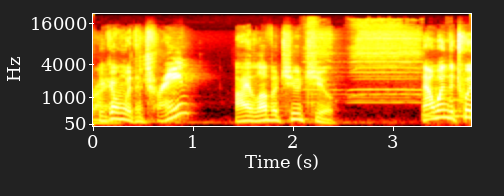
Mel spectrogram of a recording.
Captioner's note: train hooting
